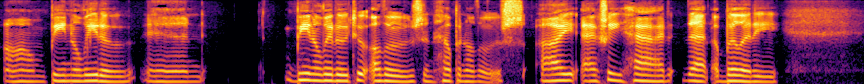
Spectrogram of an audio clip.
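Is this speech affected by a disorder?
Yes: Down syndrome; trisomy 21, congenital.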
